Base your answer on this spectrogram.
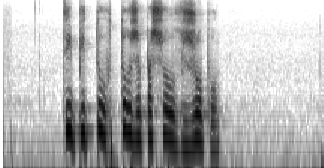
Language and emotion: Russian, angry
